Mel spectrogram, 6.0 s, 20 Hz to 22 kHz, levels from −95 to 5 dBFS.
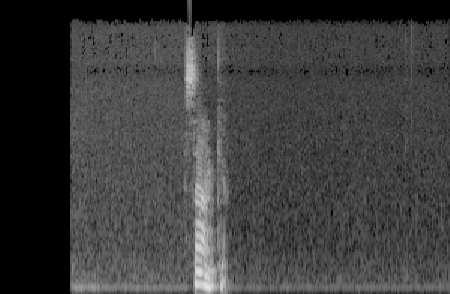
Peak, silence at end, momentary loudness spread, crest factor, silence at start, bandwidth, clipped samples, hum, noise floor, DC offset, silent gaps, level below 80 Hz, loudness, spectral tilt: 0 dBFS; 2.95 s; 29 LU; 20 dB; 2.45 s; 17 kHz; under 0.1%; none; -47 dBFS; under 0.1%; none; -56 dBFS; -12 LUFS; -4.5 dB/octave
